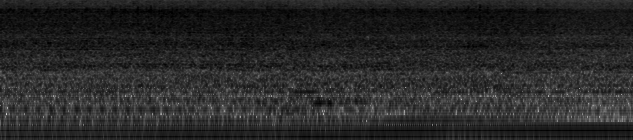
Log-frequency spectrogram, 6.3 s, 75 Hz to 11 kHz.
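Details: Farmall 460 tractor after upgrade to electronic ignition: low, steady drone holding an even pitch with no misses or knocks; smooth, healthy idle.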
